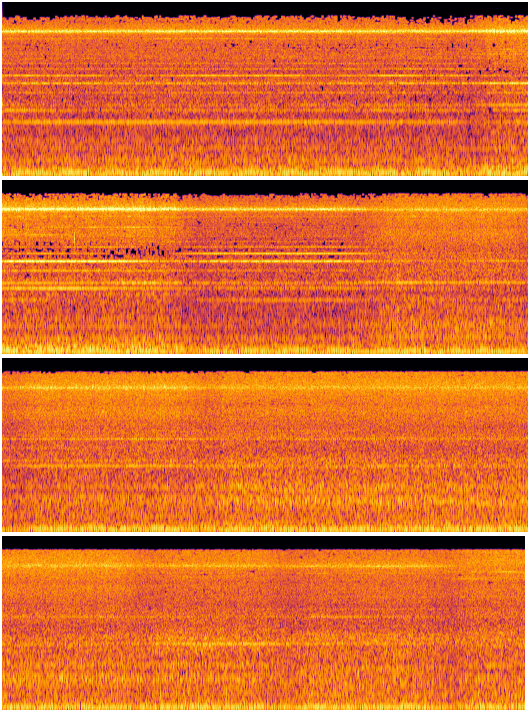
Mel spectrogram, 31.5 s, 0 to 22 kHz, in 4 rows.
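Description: Helicopter cabin noise in flight: a loud, steady drone of rotor and engine, with several high steady whining tones that fade out about 13 seconds in.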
